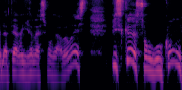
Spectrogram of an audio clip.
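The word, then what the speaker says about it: Sun Wukong: pérégrination vers l'ouest puisque sukong c'est la prononciation chinoise donc originale de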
